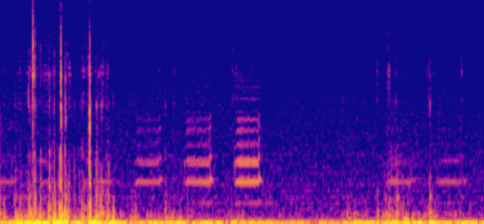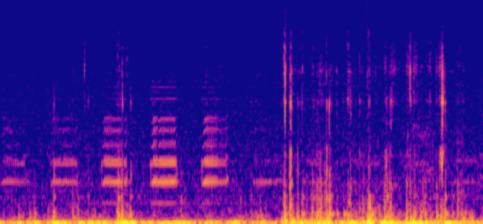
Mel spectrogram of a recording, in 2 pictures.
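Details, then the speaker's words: fischertechnik driving robot controller during a diagnostic sonar program run: clear short electronic beeps in groups of three to four over light handling noise; buzzer working. "I clearly hear a buzzer"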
